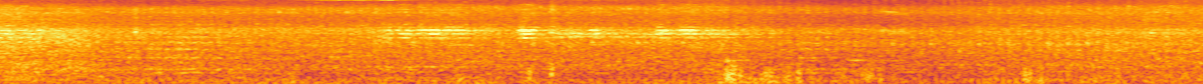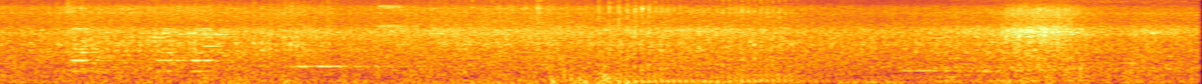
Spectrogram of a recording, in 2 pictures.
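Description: Motorcycle engines buzz past.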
